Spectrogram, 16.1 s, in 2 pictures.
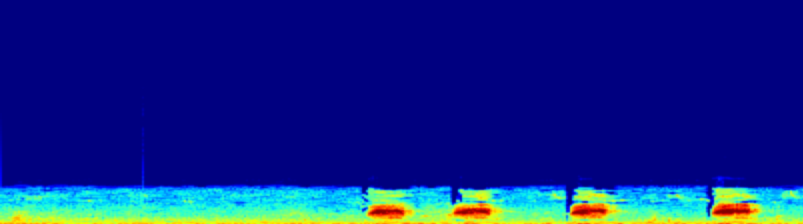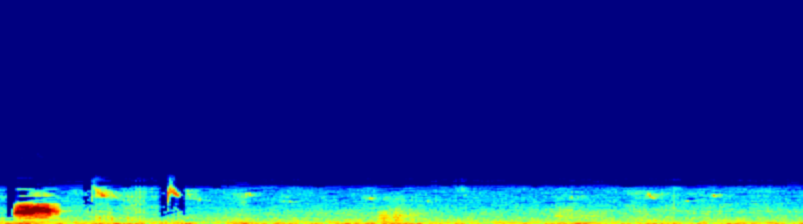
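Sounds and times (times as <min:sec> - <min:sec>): steady low hum: 0:00.0 - 0:16.0
bird calling coarsely: 0:03.6 - 0:10.0.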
